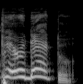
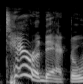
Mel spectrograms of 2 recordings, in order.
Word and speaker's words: pterodactyl: It's not parodactyl. What does This is pterodactyl with a T. Yeah, that's about right. Pterodactyl.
